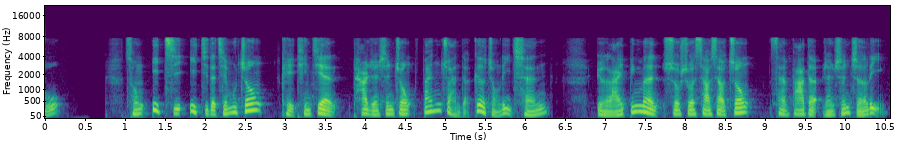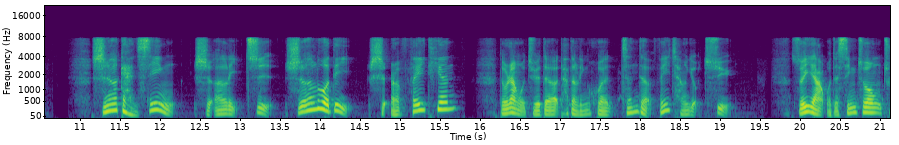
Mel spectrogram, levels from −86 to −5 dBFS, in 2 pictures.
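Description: From 19.46 to 19.64 s the sender has likely stopped transmitting during a pause, so the receiver fills those 180 ms with comfort noise in place of the background. The faint room sound, about 58 dB below the loudest passages, becomes a smooth, featureless hiss about 5 dB different in level, with nothing above 8 kHz, as on the rest of the call path.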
